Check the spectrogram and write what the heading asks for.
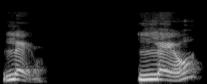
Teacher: the E is going to get a little bit harder punch than that second syllable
